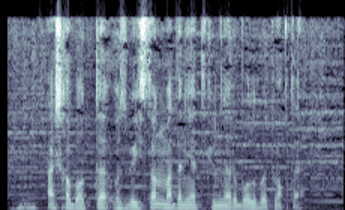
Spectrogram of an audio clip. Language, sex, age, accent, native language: Uzbek, male, 18-24, Namangan, Uzbek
